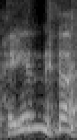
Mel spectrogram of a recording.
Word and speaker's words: Ryan: Everyone thinks my name is pronounced Rianne.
